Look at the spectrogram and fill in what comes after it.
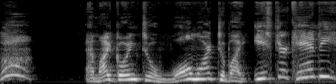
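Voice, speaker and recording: Putting on a character voice, a man speaks at an extremely high pitch with very wide pitch swings and a moderate pace, on a very clean recording with a silent background. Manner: slow, dopey.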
